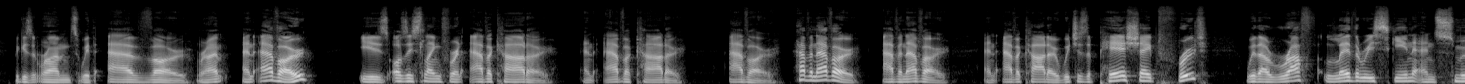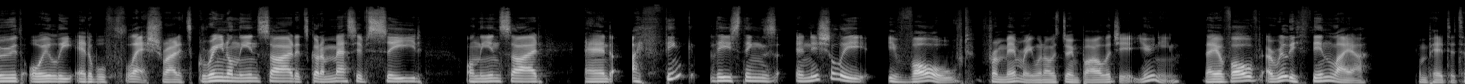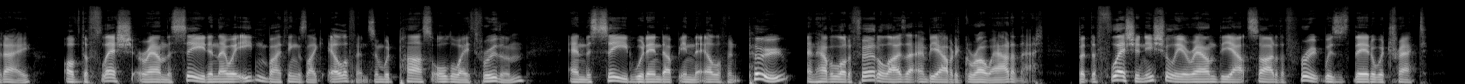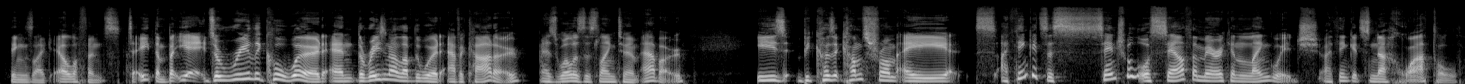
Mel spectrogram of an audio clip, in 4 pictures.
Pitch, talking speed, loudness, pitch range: 130 Hz, 190 wpm, -19 LUFS, 115-160 Hz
